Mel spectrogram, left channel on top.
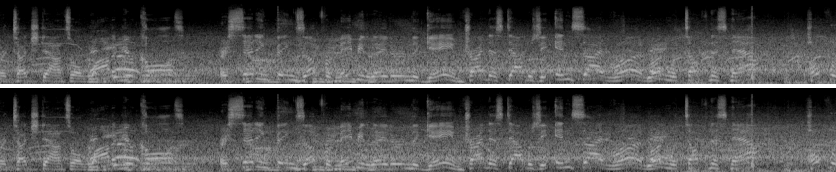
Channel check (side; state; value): both; normal; correlation 0.74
